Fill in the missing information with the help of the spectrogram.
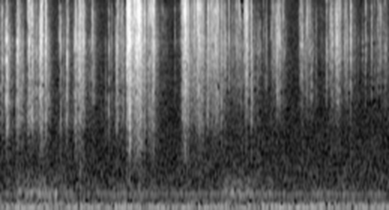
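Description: A gold plastic bead garland is held and rubbed between fingertips and long nails, then dangled and shaken. The beads give off a quiet, bright, rapid rattling and clicking in uneven bursts. A faint low hum sits steadily underneath.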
